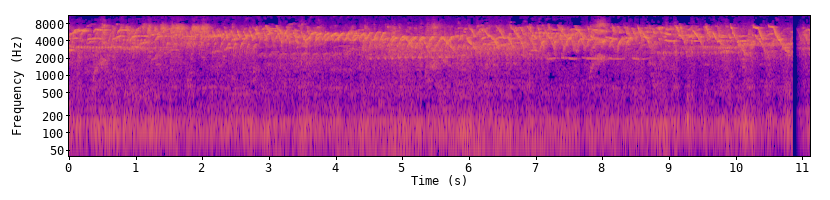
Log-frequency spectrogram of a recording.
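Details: Singing canary delivering a dense, unbroken stream of high twittering trills and chirps, with a few lower whistled notes near the end before a sudden stop.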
